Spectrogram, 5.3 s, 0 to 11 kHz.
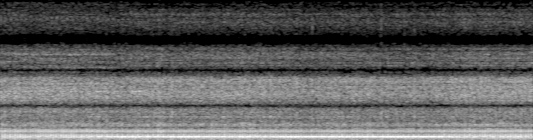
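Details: Brand-new Harbor Freight Central Pneumatic 68127 29-gallon 150 psi 2 hp dual-piston compressor, unloaded 10-minute break-in with tank drain open, still cold; steady motor hum with fast regular piston pulse, no knocks or rattles; normal running.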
